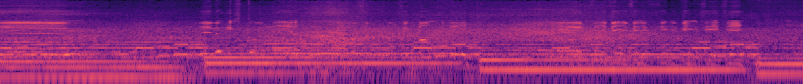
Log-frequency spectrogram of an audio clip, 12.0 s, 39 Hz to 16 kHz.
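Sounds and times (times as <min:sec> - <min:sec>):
background music with held notes: 0:00.0 - 0:12.0
car passing: 0:00.0 - 0:12.0.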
